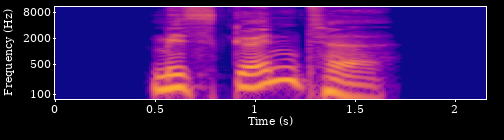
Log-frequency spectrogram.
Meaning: inflection of missgönnen: 1. first/third-person singular preterite 2. first/third-person singular subjunctive II
- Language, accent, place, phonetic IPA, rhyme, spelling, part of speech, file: German, Germany, Berlin, [mɪsˈɡœntə], -œntə, missgönnte, adjective / verb, De-missgönnte.ogg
